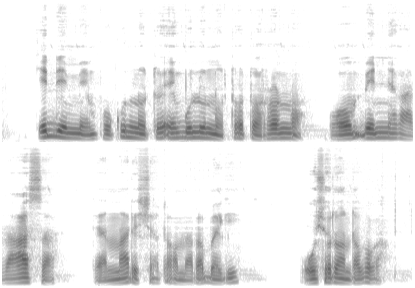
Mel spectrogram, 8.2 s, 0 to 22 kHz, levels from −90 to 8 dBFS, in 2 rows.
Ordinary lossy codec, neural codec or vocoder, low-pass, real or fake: none; none; none; real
